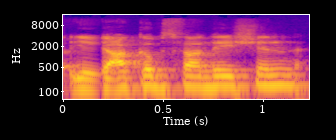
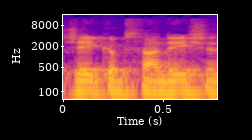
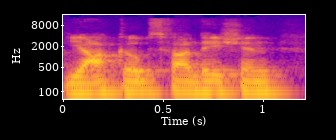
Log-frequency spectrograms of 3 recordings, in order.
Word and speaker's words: Jacobs Foundation: Another grant that we have is the Yakobes Foundation. I know it says Jacobs Foundation. It's pronounced Yakob's Foundation.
